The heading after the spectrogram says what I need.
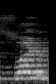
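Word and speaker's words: sword: यहाँ पे दोस्तों अगला हमारा है स्वर्ड। तो स्वर्ड में दोस्तों हम यहाँ पे सीधा स्वर्ड पढ़ रहे हैं। यहाँ पे दोनों उदाहरण में हमें डब्ल्यू का कोई उच्चारण नहीं करना पड़ रहा है दोस्तों।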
